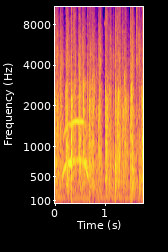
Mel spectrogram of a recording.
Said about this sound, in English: Give it up. Yeah, you guys can clap. Yeah, you guys can join in on the fun.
